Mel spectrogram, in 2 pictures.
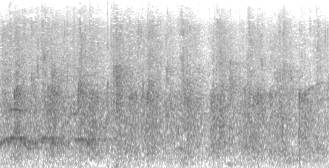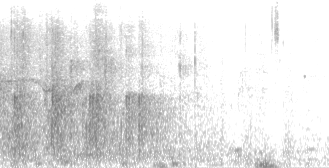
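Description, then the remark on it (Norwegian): Sustained applause from an audience for a group of young people in a small drama piece, a dense wash of clapping that holds steady for several seconds and then gradually thins and fades toward the end. “Ja, gi de en applaus. De fortjener applaus.”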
